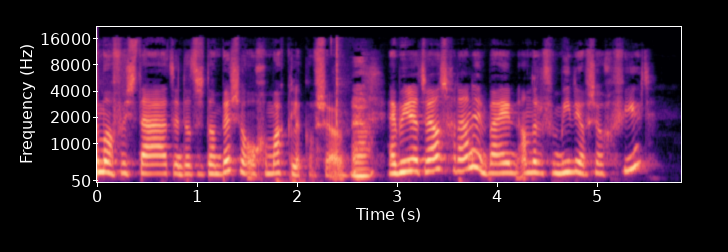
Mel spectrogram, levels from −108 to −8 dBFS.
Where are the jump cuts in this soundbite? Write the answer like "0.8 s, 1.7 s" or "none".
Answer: none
